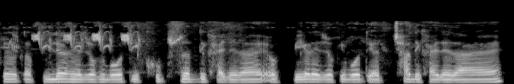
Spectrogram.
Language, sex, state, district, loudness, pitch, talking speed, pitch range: Hindi, male, Chhattisgarh, Raigarh, -15 LUFS, 115 Hz, 300 wpm, 110-120 Hz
